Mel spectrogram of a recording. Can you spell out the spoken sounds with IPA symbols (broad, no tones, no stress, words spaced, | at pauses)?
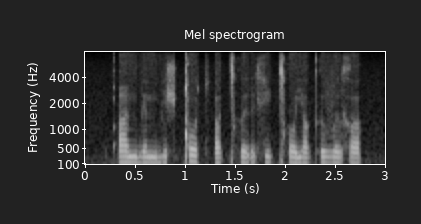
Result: qʼimbe mbiʃǃo t͡sʼʌǀʰɯrxiǀʰo jʌkʼɯvɯlxʌ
